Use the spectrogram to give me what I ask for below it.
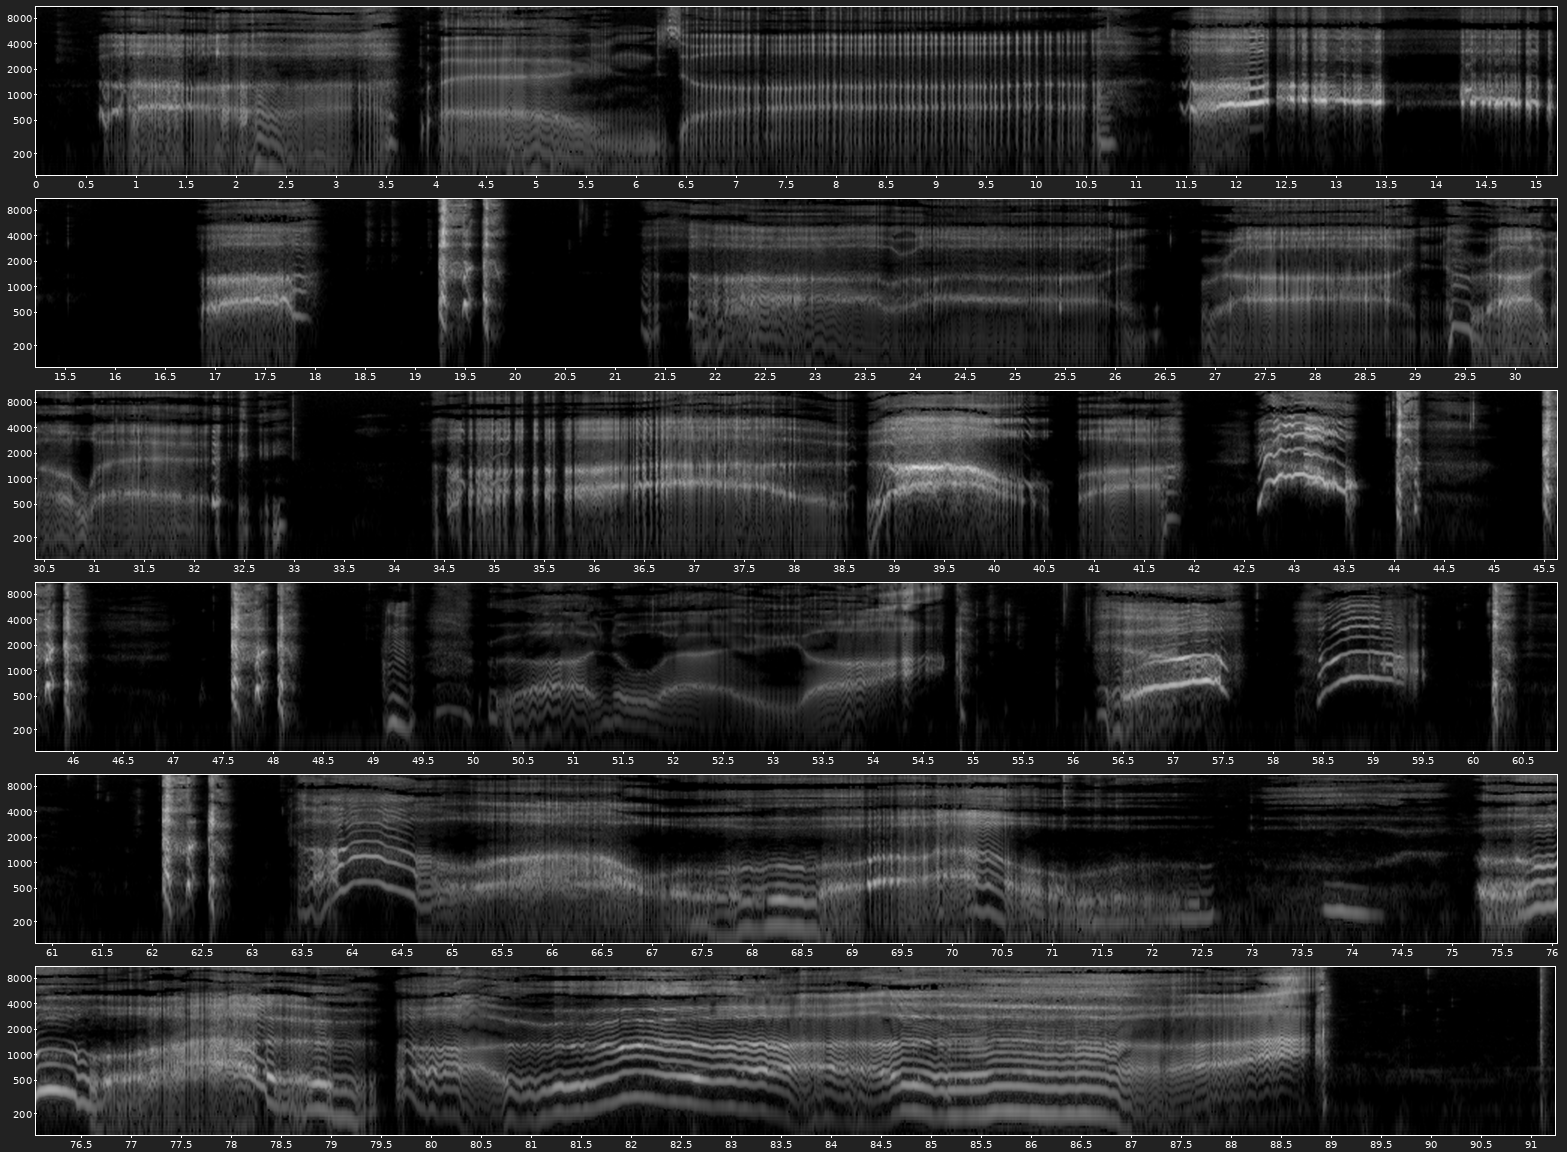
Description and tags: Monster/Zombie & Coughing sounds
solo, coughing, creature, cough, roar, horror, growl, beast, monster, zombie, undead, snarl, voice, dead-season, scary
